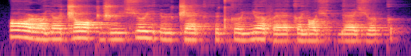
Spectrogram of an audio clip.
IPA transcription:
ɔː ɭ ɔ j əː d͡ʒ ɔː k d͡ʒ ʉː j ç ɵː j ɗ ʉː t͡ʃ ɛː k θ ʉ d k ɵː ɲ əː f ɛː k ə j ɔː ç ɵ k ɡ ɛː ç ɵ k

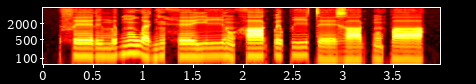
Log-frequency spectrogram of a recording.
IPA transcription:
f eː˨ ɾ i˨ m ɪ˦ b ũ˦ w ɛ˨ ɡ ĩ˦ h eː˦ j iː˦ ɾ ũ˨ h aː˦ k͡p ɪ˦˨ p iː˦ t eː˨ ɣ aː˨ k͡p ũ˨ p aː˨

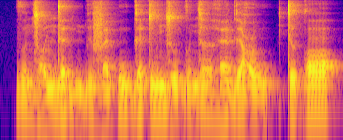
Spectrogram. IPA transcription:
ð ʊ˨ n z ɒ˨ ɪ̯ n d ɛ˦˨ ɡ m b ɪ˨ v æ˨ k͡p u˦ ɡ ɛ˦ t u˦ n z ʊ˨ ɡ ʊ˨ n z ɜ˨ ɦ æ˦ ɡ ɛ˨ ʕ u˨ | t ə˨ ɡ ɒ˦

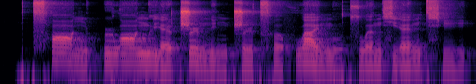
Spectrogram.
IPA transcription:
t͡sʰ ɑ˥˨ ŋ | ɻ w ɑ˦ ŋ l j ɛ˨˦ ʈ͡ʂ ɻ̩˥˨ n̪ i˨˩ ŋ ʈ͡ʂ ɻ̩˨˦ t͡sʰ ɤ˧ f w a˥˨ ɪ̯ n̪ u˨˩ t͡s w ə˦ n ɕ j ɛ˦ n t͡ɕʰ i˨˦

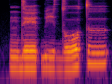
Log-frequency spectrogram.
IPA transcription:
n d e ɓ i d o t ɯ

